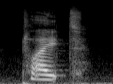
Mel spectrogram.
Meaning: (noun) 1. A dire or unfortunate situation 2. A (neutral) condition or state 3. Good health 4. Responsibility for ensuing consequences; risk; danger; peril
- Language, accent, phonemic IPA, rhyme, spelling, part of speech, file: English, US, /plaɪt/, -aɪt, plight, noun / verb, En-us-plight.ogg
